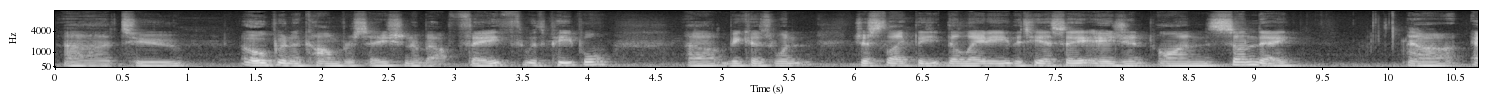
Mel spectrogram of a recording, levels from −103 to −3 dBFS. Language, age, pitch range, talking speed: English, 40-59, 120-140 Hz, 130 wpm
